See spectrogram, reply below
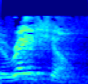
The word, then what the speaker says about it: derecho: Sometimes, as last summer, parts of Iowa endured derecho or derecho? How do you pronounce it? Derecho.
